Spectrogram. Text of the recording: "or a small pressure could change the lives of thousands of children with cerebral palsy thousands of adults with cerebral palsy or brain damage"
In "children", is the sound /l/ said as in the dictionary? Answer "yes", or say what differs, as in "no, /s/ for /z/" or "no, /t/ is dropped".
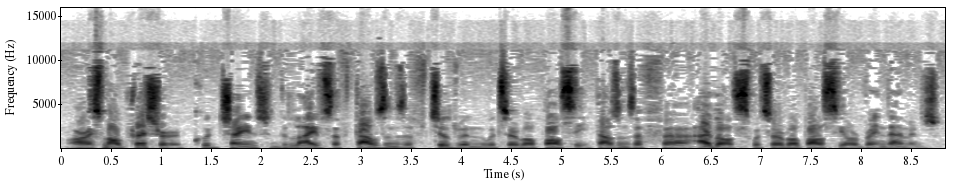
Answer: yes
